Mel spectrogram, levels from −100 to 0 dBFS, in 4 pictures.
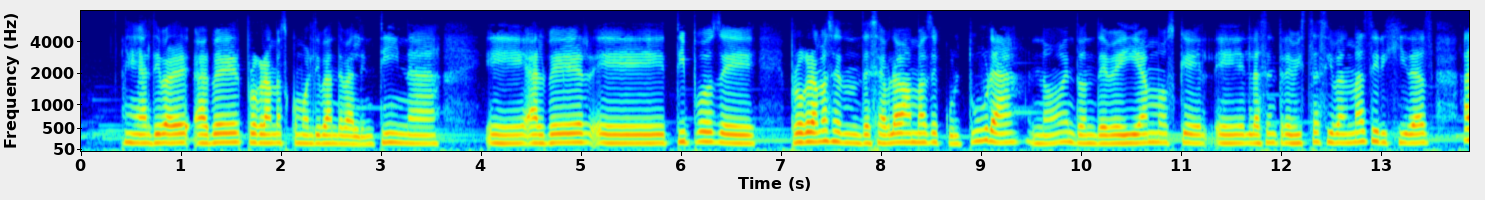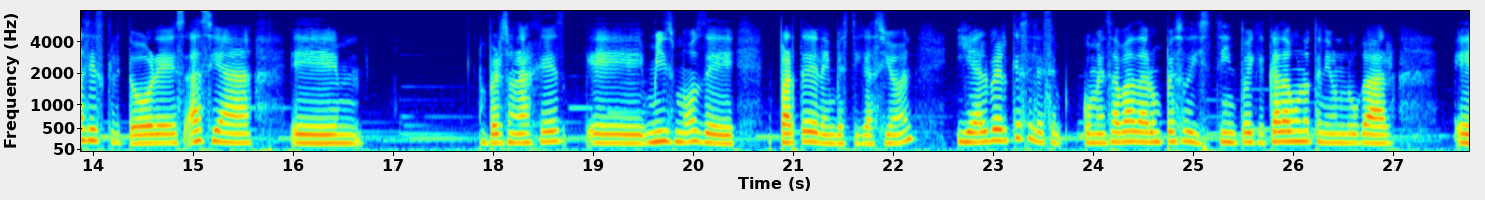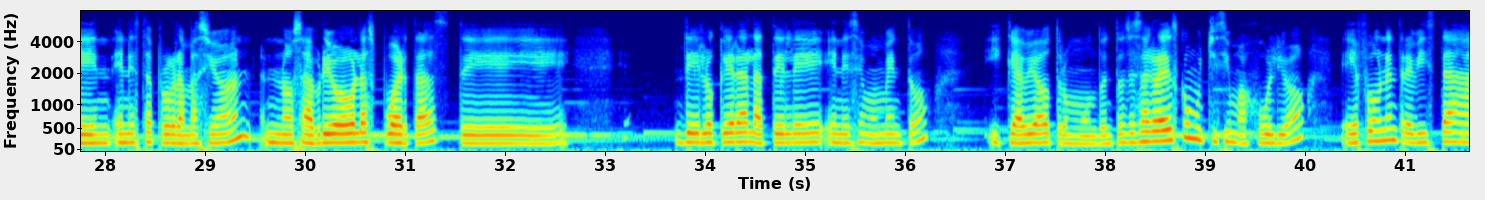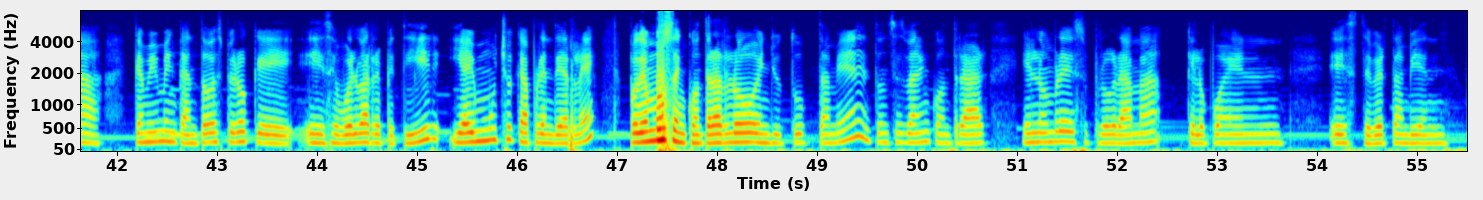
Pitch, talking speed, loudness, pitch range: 190 Hz, 150 wpm, -27 LUFS, 180-210 Hz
